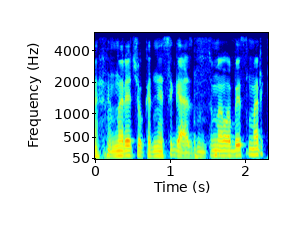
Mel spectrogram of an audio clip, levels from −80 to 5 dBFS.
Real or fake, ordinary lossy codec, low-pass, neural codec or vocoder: real; Opus, 64 kbps; 5.4 kHz; none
